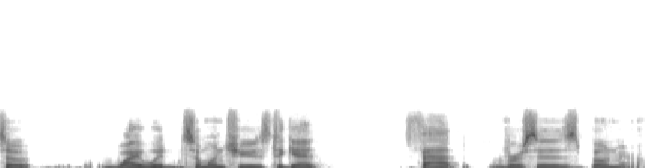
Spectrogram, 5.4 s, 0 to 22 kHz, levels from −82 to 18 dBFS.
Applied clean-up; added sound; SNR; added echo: neural mask model Resemble Enhance denoiser.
